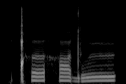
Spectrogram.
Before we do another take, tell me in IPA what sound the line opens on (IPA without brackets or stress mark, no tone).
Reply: ǃʰ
